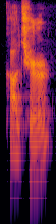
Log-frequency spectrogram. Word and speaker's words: culture: Culture, always che, always ch.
